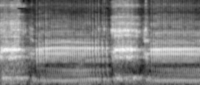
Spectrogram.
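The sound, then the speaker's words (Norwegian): A deep, rumbling koala bellow, played from a mobile phone held up to a microphone, loud and continuous, with a throaty pulsing rasp that swells, breaks off briefly twice, and resumes in grunting snore-like surges. “Det er en jævla koala.”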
